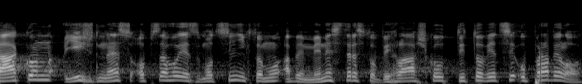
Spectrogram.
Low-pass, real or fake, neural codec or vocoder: 7.2 kHz; real; none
